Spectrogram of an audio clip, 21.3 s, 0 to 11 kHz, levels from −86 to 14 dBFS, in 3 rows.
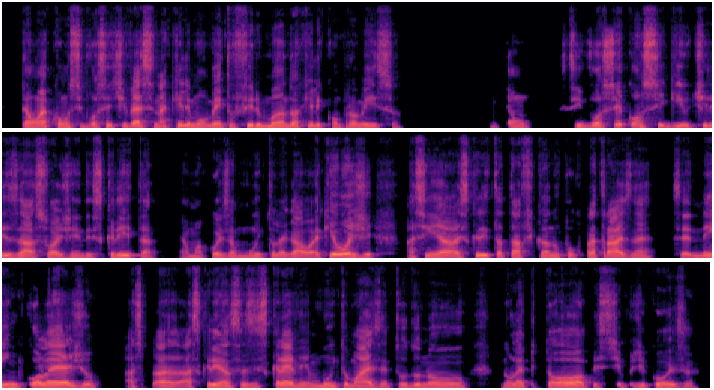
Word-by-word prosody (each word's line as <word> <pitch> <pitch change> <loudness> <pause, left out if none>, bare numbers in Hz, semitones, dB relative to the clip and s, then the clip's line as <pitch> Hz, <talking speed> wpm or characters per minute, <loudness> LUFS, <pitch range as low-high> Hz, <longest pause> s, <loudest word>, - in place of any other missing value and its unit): então 130 +1 +2
é 125 - +4
como 140 +2 -1
se 130 - -4
você 120 +6 -2
estivesse 125 -4 +2
naquele 125 +6 0
momento 130 +2 0
firmando 130 0 +2
aquele 140 -3 -2
compromisso. 130 -2 -4 0.9
Então, - - -6 0.4
se 120 - -1
você 120 - +1
conseguir 170 - -1
utilizar 105 -3 +1
a - - -5
sua 100 +2 -1
agenda 95 -1 -4
escrita, 140 - -1 0.2
é - - -11
uma 85 0 -7
coisa 110 +2 -2
muito 110 +8 -5
legal. 90 +1 +1
É - - 0
que 135 +9 +4
hoje, 195 -2 +5 0.3
assim, 140 +2 -2
a 135 -2 +4
escrita 160 +5 +1
tá 165 0 +1
ficando 150 -2 -3
um - - -6
pouco 140 -1 -8
pra 170 - +1
trás, 120 -9 +3
né. 100 +4 -4 0.2
Você 95 - -2
nem 145 - +1
em - - -1
colégio 145 +4 +4 0.2
as - - -7
as - - 0
crianças 120 +1 +1
escrevem 135 -1 +2
muito 135 +1 -1
mais, 110 -4 +1
é 95 - -4
tudo 105 +7 -2
no 135 -1 -1 0.3
no 100 - -6
laptop, 105 +3 +2
esse 90 - -8
tipo - - -9
de 120 +4 -3
coisa. 100 -5 -1
130 Hz, 160 wpm, -24 LUFS, 110-140 Hz, 0.9 s, hoje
